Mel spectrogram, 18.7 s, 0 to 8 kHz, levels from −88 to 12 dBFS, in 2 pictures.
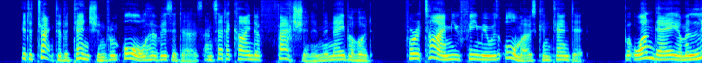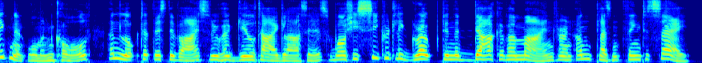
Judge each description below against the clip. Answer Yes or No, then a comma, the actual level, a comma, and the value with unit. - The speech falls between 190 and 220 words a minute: No, average, 180 wpm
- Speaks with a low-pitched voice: No, medium, 180 Hz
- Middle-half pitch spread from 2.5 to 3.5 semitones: No, average, 5.0 semitones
